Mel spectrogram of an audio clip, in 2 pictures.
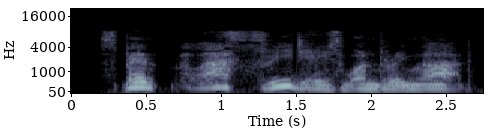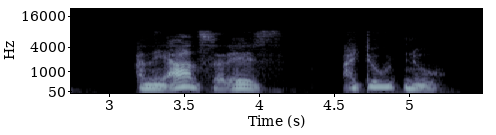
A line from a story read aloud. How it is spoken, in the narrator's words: Roger's throat was clogged from the cold, and he coughed and spat, resuming hoarsely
